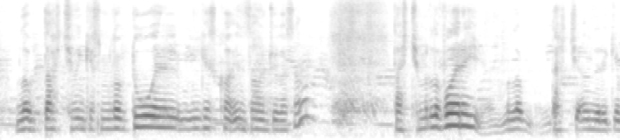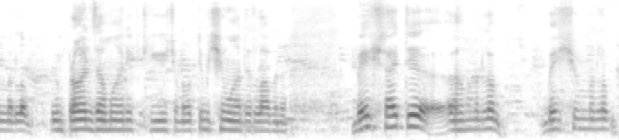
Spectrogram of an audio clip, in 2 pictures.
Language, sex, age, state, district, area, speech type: Kashmiri, male, 30-45, Jammu and Kashmir, Srinagar, urban, spontaneous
